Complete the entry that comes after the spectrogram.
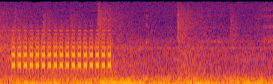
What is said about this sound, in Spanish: estaba a punto de conciliar el sueño esa noche cuando el timbre de su teléfono celular le hizo saltar de la cama.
